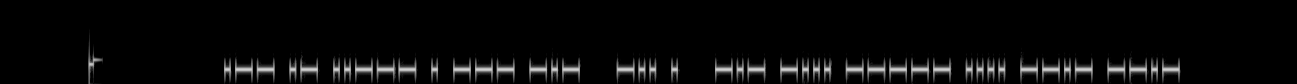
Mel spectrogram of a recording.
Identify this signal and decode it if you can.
Morse code, heard as a keyed tone, about 22 wpm, 700 Hz. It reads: WA2EOK DE KB0HQQ
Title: USA Callsign DE Callsign - 6 Characters - 22wpm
